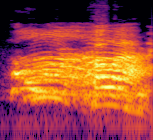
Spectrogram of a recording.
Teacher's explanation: The accent goes in the beginning.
